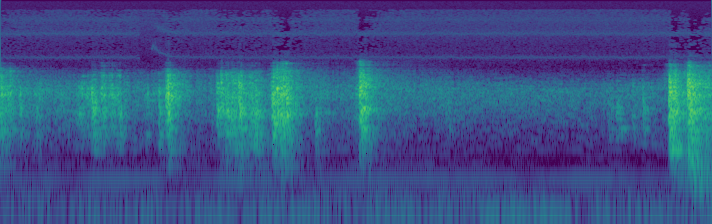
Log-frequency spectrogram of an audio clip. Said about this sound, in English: Margot Lane is unlocking the door to her apartment.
